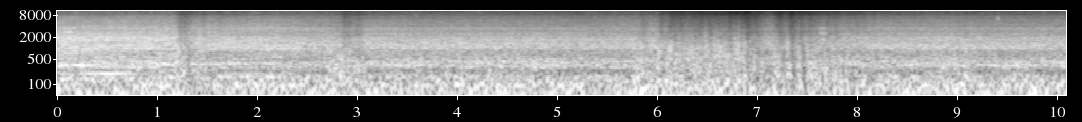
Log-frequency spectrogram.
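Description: Steady low drone of a large ship's machinery running while the ship lies at anchor.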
